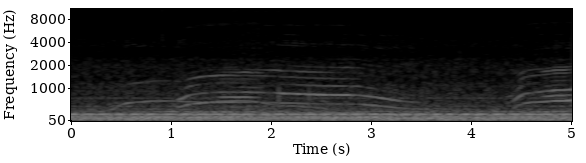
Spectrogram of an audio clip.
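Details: Two fighting male cats in Al Rahmanya, Sharjah, UAE: a long low drawn yowl gliding slowly downward, followed by a fresh rising wail at the end, with heavy low rumbling noise underneath.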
